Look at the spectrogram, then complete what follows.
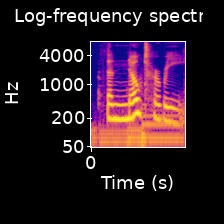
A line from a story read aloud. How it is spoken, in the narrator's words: I said through gritted teeth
